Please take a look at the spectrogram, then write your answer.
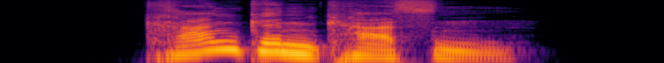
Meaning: plural of Krankenkasse
- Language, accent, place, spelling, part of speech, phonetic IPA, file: German, Germany, Berlin, Krankenkassen, noun, [ˈkʁaŋkn̩kasn̩], De-Krankenkassen.ogg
